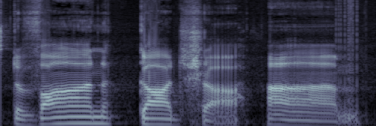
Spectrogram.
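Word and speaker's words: Davon Godchaux: I've heard a lot of people mispronounce the name. It's Devon Godshaw.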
